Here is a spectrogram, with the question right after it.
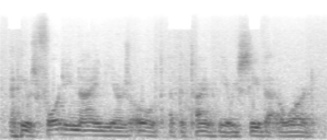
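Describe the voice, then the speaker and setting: There is audible room echo and noticeable background noise. A man speaks with a very deep, low pitch. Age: 70s. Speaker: elder sharing life story. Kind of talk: storytelling. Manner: halting, many fillers.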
